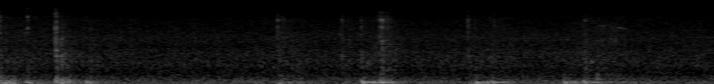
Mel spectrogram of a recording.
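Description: Bare fingertips with short nails tap the keys of a black plastic laptop keyboard in continuous typing. The sound is quiet, soft, low thuds with brief bright clicks that die away almost at once.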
